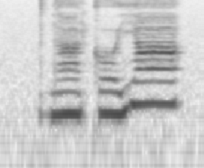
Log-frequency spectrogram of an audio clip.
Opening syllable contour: low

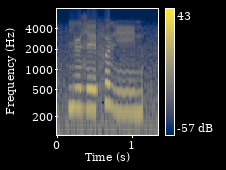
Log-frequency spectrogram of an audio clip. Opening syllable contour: low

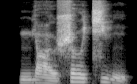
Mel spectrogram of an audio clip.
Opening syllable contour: low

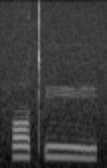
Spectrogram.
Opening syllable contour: low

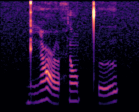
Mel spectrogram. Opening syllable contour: rising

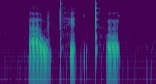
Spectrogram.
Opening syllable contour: rising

